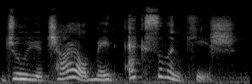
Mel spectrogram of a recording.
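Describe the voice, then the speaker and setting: A woman's voice: fairly high pitch, expressive, slow, a little mellow, slight background noise. A woman voicing a fussy, motherly older kitchen lady who acts like a mother hen. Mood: fussing.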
